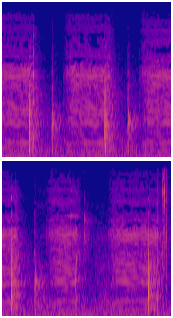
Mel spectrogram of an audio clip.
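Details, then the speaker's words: Bellababy wearable cordless breast pump running in normal stimulation mode, stepped through its levels: buzzing motor hum cycling with sharp clicks about once a second; owner notes it is very loud. "so as far as how the pump works um so i will turn it back on for you hold it down for three seconds it is on"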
